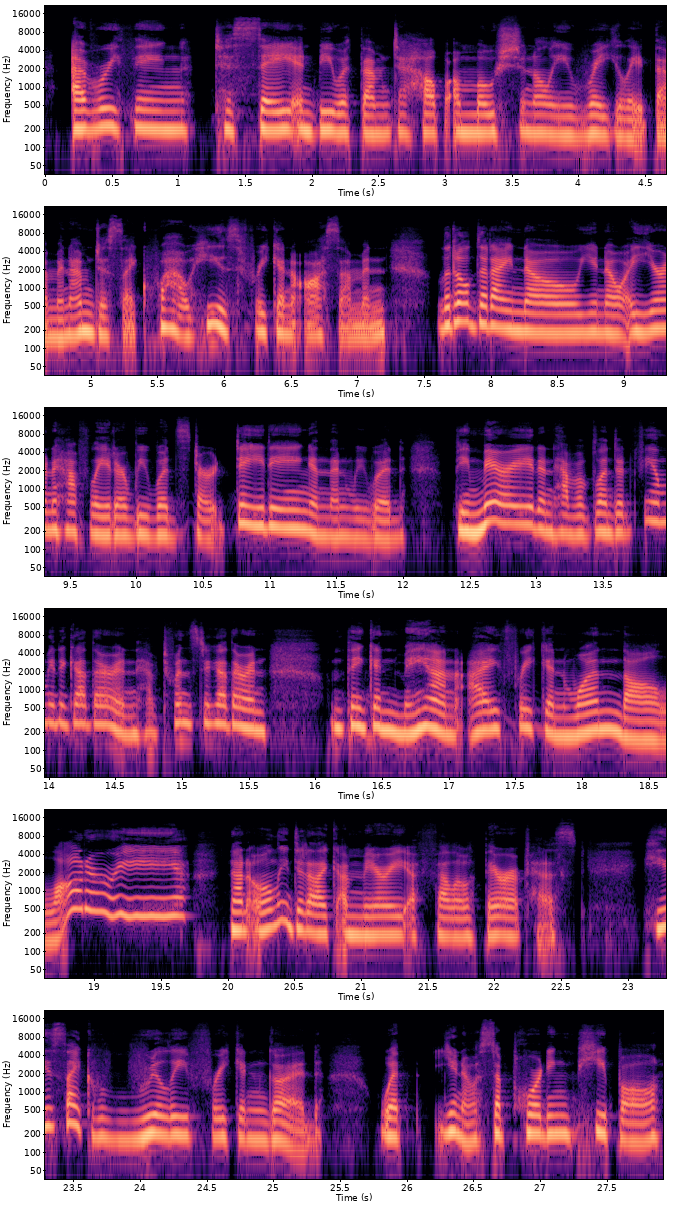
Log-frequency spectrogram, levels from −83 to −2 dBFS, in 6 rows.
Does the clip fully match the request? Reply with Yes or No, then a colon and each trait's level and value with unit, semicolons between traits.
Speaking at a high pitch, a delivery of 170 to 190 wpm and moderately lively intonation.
Yes: high, 195 Hz; average, 175 wpm; average, 4.2 semitones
